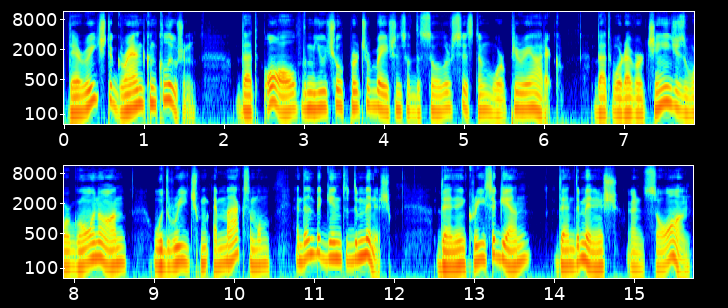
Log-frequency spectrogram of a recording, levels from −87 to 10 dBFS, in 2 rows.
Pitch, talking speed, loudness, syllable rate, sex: 135 Hz, 140 wpm, -19 LUFS, 5.1 syllables/s, male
